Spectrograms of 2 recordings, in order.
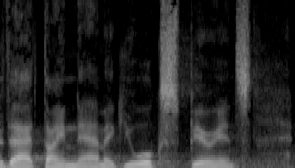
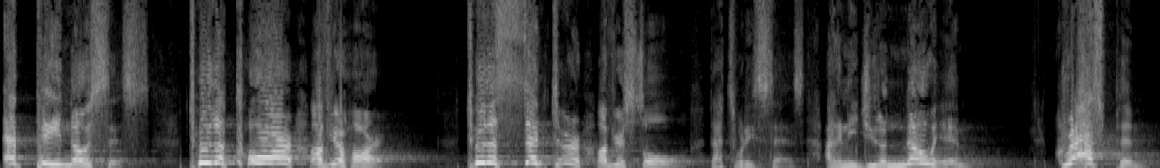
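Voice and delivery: much higher and louder, slowed on epignosis; full-force preaching; 9 semitones higher, 9 dB louder than usual. Acted. Preacher urging the congregation to know him, crying out. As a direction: cry it out from the pulpit.

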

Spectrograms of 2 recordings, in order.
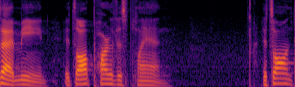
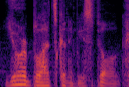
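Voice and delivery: hushed, soft; 8 semitones lower, 12 dB quieter than usual. Acted. Father voiced softly to Jesus.

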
